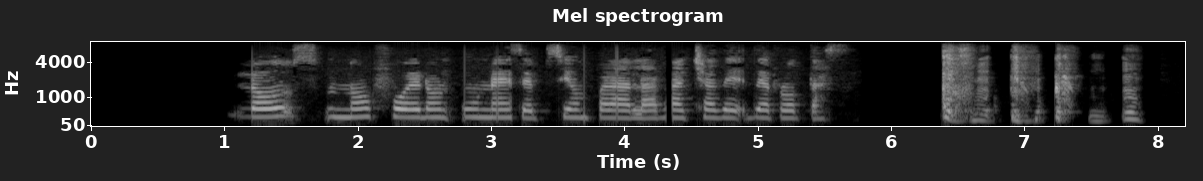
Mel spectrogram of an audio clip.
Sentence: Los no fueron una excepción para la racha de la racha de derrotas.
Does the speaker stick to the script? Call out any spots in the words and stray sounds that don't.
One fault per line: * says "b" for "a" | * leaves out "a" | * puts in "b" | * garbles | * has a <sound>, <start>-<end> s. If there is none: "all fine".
* has a dropout, 4.3-4.4 s
* leaves out "la racha de"
* has a throat clearing, 6.4-7.9 s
